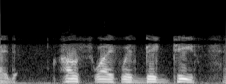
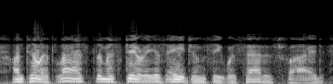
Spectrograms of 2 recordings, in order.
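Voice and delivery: ordinary delivery

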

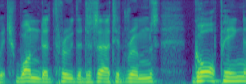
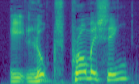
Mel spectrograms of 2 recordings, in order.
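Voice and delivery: critical appraisal; 6 semitones higher than usual. A narrator's reading. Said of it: "he said critically".

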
